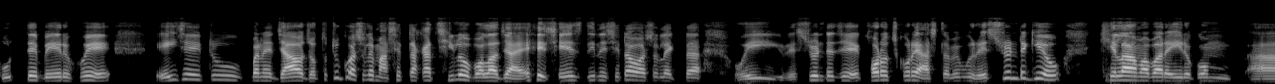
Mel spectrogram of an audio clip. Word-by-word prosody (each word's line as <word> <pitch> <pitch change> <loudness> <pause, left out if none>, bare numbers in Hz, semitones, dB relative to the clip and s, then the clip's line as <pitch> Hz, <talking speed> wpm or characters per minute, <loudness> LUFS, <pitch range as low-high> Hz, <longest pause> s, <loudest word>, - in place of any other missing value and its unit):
ঘুরতে 165 +5 -2
বের 170 +1 +2
হয়ে 195 -2 +4 0.7
এই 180 - 0
যে 245 - -3
একটু 220 +1 -14 0.4
মানে 180 0 0
যা 160 - +7 0.2
যতটুকু 225 - -9
আসলে 220 0 -3
মাসের 180 +5 -3
টাকা 185 +1 +3
ছিল 210 +3 -4 0.2
বলা 170 0 +5
যায় 135 0 +4 0.3
শেষ 190 +3 +2
দিনে 195 -1 -4
সেটাও 200 +3 0
আসলে 175 -1 -7
একটা 160 - -4 0.5
ওই 135 +3 -2 0.4
রেস্টুরেন্টে 195 +10 -2
যেয়ে 190 - +2
খরচ 195 +2 +2
করে 200 0 +2
আসতে - - -6
হবে 165 +2 -8
এবং 175 0 -14
রেস্টুরেন্ট 280 - -2
এ - - -15
গিয়েও 235 -6 +3 0.5
খেলাম 195 0 +7
আবার 175 0 +3
এইরকম 165 0 -3 0.5
আ - - -1
190 Hz, 165 wpm, -24 LUFS, 165-200 Hz, 0.7 s, যা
